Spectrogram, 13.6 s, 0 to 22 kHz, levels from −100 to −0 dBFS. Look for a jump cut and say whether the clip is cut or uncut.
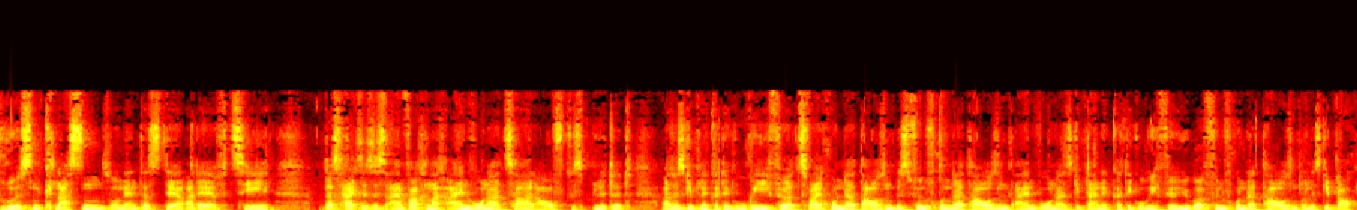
uncut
